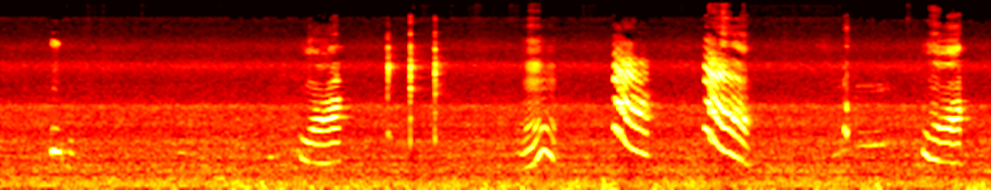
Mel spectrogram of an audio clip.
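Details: Talking Alexandrine parakeet enjoying a massage utters scattered falling squawks and harsher rasping calls, with a few clicks between them.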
